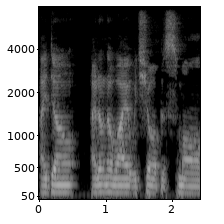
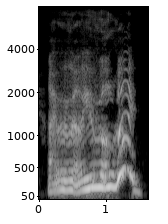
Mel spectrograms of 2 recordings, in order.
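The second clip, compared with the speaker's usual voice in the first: very loud, high, belted cartoon dog voice; 7 semitones higher, 9 dB louder than usual. Trying out talking like Scooby-Doo, Scooby-Doo voice. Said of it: "when I try to talk like Scooby Doo".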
